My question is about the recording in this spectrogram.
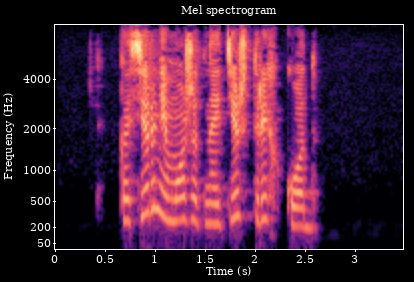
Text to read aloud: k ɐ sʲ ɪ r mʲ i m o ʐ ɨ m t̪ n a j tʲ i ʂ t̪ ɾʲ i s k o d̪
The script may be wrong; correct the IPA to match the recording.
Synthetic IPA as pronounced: k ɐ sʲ i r nʲ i m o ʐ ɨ t̪ n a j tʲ i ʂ t̪ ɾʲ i x k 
